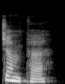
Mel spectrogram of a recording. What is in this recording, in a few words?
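"jumper", British English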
